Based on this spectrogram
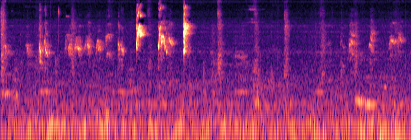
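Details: Lovebirds out of the cage with others, green Fischer's and lutino pairs kept as pets, chatter in soft high twitters broken by three loud, sharp shrieks near the middle, then quieter chirps.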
